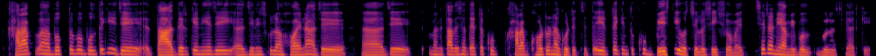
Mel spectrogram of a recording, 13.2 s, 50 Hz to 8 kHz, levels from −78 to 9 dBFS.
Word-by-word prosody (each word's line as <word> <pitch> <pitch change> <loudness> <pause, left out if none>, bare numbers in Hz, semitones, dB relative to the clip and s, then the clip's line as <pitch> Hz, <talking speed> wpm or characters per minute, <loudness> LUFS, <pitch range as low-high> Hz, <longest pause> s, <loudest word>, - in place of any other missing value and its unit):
খারাপ 170 +5 +4 0.2
আ - - +3 0.2
বক্তব্য 180 +2 -1 0.2
বলতে 180 +2 0
কি, 230 - -3 0.2
যে - - +5 0.5
তাদেরকে 150 +5 +5
নিয়ে 180 0 0
যেই 180 0 +3
অ্যা 150 - -1 0.2
জিনিসগুলো 160 +2 -2 0.2
হয় 150 0 +3
না - - +3 0.2
যে, 145 - +2 0.6
আ - - -2 0.4
যে 155 - +1 0.6
মানে 160 -2 -3
তাদের 160 -1 +3
সাথে 170 -1 -3
একটা 170 +1 -4
খুব 175 -2 -2 0.2
খারাপ 150 0 +2
ঘটনা 175 +3 +2
ঘটেছে। 130 -2 -2
তো - - -6
এরটা 175 +3 -1
কিন্তু 195 -1 -4
খুব 205 -3 -2 0.2
বেশি 165 +7 +4
হচ্ছিলো 150 -2 0
সেই 135 -1 0
সময়। 130 -2 -2 0.3
সেটা 215 -1 +2
নিয়ে 170 -3 +4
আমি 140 0 -1
বল 135 -1 +2 0.2
বলেছি 130 -1 -4
আরকি। - - -15
160 Hz, 175 wpm, -25 LUFS, 150-180 Hz, 0.6 s, যে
